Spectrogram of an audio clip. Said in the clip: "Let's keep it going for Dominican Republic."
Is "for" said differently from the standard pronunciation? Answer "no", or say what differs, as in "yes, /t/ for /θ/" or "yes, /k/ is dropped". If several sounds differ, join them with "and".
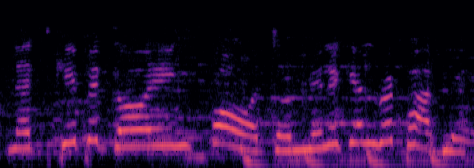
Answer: yes, /w/ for /ɹ/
